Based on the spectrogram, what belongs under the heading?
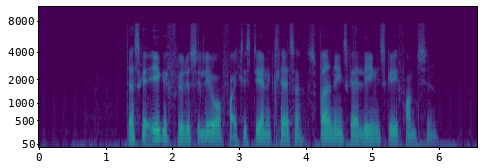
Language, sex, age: Danish, male, 27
